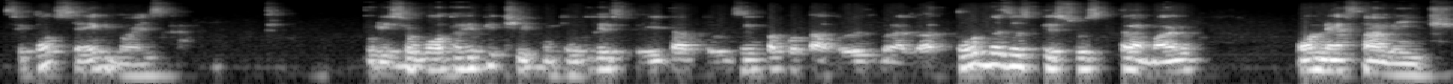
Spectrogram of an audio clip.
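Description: Big swings in loudness mark a man speaking at a moderate pace. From Brazil, Minas Gerais interior (Araxá). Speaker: bitcoin analyst and physical educator. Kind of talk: casual interview chat.

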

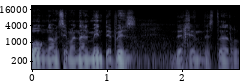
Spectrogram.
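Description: A man's tone is dark and mellow, and his delivery moves at a fairly quick pace. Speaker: podcast co-host. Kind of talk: casual chat. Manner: animated; fast.

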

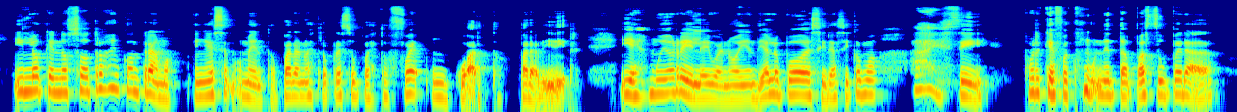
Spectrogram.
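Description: A woman's dark, mellow voice at a medium pitch, moderate pace and ordinary pitch variation, in a very clean recording with a silent background. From Venezuela. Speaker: entrepreneurship podcaster. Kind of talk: casual personal story monologue.

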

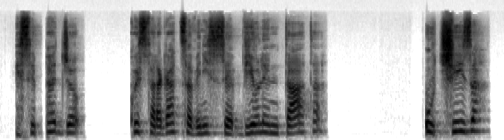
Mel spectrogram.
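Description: Her tone is dark and mellow, with a fairly high pitch. This woman keeps a moderate pace. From Italy, Piacenza (Emilia). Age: 30s. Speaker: podcast narrator, storyteller and actress. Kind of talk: scripted narration.

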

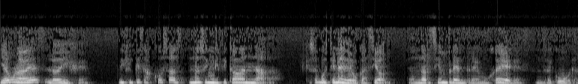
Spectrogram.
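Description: A woman's intense, somewhat breathy, medium-pitched voice, fairly quick and with lively intonation. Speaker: narrator reading a short story aloud. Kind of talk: dramatic narration of a literary story, confessional first-person reading aloud. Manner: intense, halting and confessional, with pauses and stumbles, a tone of shame and regret.

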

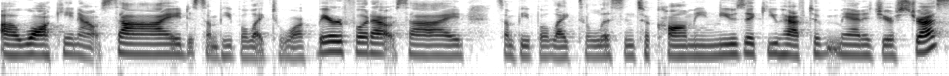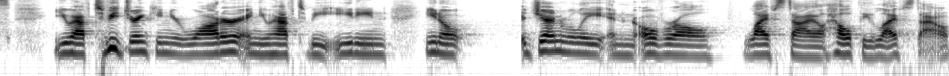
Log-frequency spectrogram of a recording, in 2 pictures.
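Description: This woman has a normal speaking voice, fairly low in pitch, with fairly even intonation, big swings in loudness, and a fairly quick pace. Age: 40s. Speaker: fitness coach and podcaster. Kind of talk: casual solo monologue. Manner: conversational, with fillers.

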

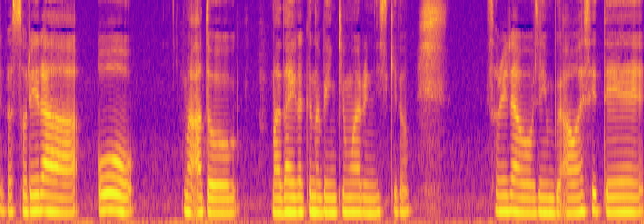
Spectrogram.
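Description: On a very clean recording with a silent background, a woman speaks at medium pitch in a monotone, flat intonation, at a fairly slow pace with long, frequent pauses. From United States. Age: 20s. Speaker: podcast co-host, university student. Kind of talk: casual chat.

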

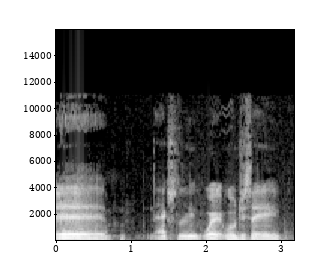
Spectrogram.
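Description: At a very slow pace, a man with a medium pitch talks with lively intonation against noticeable background noise. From Santa Ana, California. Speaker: DJ. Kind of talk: casual chat. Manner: code-switching Spanish and English; halting.

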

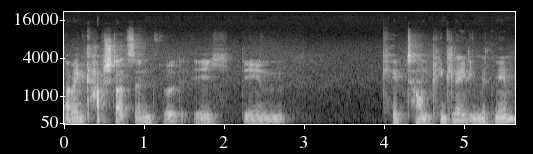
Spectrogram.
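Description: With a very deep, low pitch and ordinary pitch variation, a man speaks at a very slow pace. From grew up in Connecticut, USA and Berlin. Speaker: gin maker and designer. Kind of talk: casual interview.

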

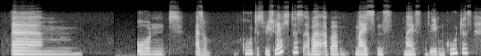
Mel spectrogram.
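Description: A woman's medium-pitched voice at a very slow pace, with long, frequent pauses and ordinary pitch variation. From Bavaria, Germany. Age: 40s. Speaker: freelance copywriter. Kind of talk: casual interview. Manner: halting, many fillers and repetitions.

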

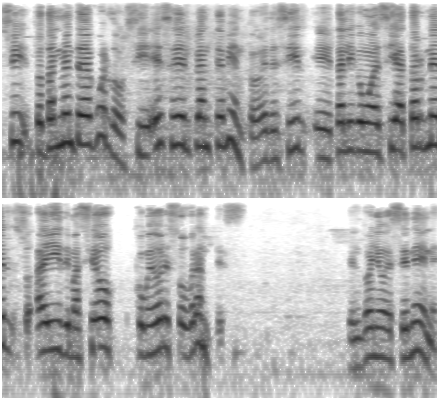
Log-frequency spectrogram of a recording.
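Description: A man's voice rides high in pitch, varying it in an ordinary way. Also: moderate pace. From Chile. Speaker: political commentator. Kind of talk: debate.

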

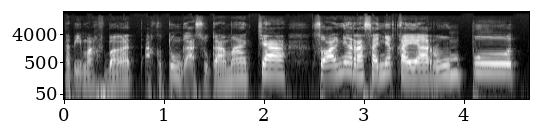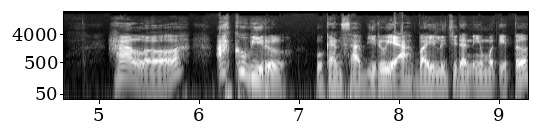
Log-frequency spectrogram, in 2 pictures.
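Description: On a very clean recording with a silent background, a man's high voice makes very wide pitch swings. The sound is dry and close with no echo, and the pace is fairly slow. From Java, Indonesia. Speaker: student podcast co-host. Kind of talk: casual chat. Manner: calm.

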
